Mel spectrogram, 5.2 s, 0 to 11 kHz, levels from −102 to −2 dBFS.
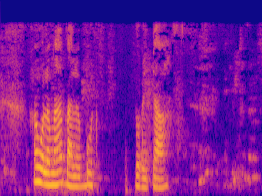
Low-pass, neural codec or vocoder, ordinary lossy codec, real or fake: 7.2 kHz; none; MP3, 96 kbps; real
